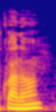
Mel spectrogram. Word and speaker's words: Cuarón: Carlos Cuarón, who wrote Y Tu Mama También.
